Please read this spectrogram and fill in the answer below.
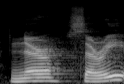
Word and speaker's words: nursery: Nursery. Nursery school. And the stress is on the first part, which is very important.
